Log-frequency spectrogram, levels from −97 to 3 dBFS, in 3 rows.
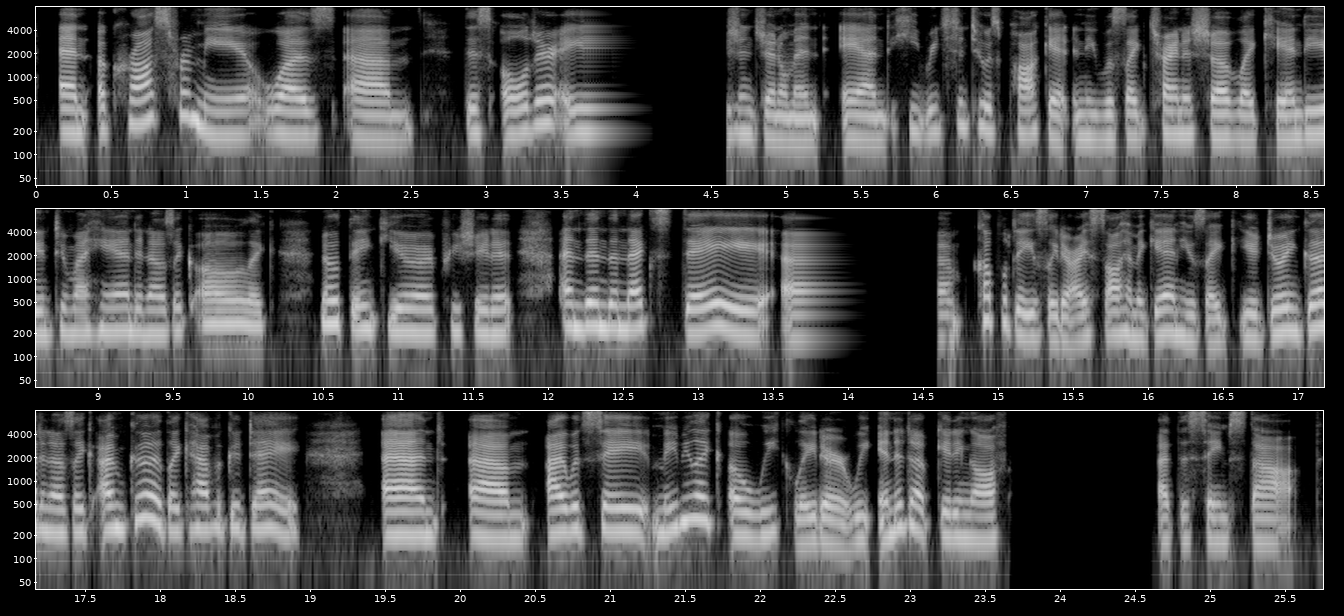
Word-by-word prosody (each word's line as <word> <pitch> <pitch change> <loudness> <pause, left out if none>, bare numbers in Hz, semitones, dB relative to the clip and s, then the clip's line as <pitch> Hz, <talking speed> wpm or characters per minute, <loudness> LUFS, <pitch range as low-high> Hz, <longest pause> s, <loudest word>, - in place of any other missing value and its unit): and 195 -1 +5
across 255 - +1
from 320 -5 +2
me 180 -4 -2
was, 180 -1 0
um, 160 +1 0 0.3
this 190 0 -3
older 205 +8 +1
Asian 195 -1 -8
gentleman, 155 -3 -1 0.2
and 155 -2 0
he 200 - -9
reached 195 +6 -8
into 230 -1 -5
his 200 - -3
pocket, 185 -3 -1
and 160 +2 -4
he 165 - -4
was, 165 0 -4
like, 170 -1 -2
tryna 180 -1 0
shove, 170 -2 +2
like, 160 -1 -2
candy 170 +3 -1
into 190 +3 -3
my 205 - -1
hand, 210 0 -1
and 205 0 -2
I - - +1
was 200 - -4
like, 215 - -5
"Oh," 130 0 +2
like, 125 -1 -2 0.3
"no, 265 - +6
thank 230 +1 -2
you, 210 - +1
I 205 - +2
appreciate 205 -1 -4
it." 195 - 0 0.3
And 240 0 +3
then 245 -1 +5
the 235 - +2
next 230 +3 0
day, 210 -1 +3
um 175 0 0 1.0
couple 290 -1 -1
days 175 -5 -1
later, 165 -1 0
I 165 - +1
saw 190 +1 0
him 190 -2 -2
again, 195 +3 +1
he 180 - -2
was 170 - -5
like, 155 0 -3
"You're 175 -1 -1
doing 205 +5 +1
good?" 230 +4 +3
And 225 - +1
I - - +4
was 215 - -3
like, 220 -1 -3
"I'm 235 +1 +5
good," 315 -1 +3
like, 230 0 -2
"have 235 0 +2
a - - -6
good 240 0 -4
day." 240 -1 -1 0.5
And, 200 0 +6 0.2
um, 185 -2 +5
I 210 +2 +6
would 235 0 -1
say 225 -2 +2
maybe, 240 +8 +1
like, 315 -3 +1
a 200 -1 +2
week 195 +2 -5
later, 160 -3 +1
we 170 0 -3
ended 245 +8 +1
up 230 -4 +1
getting 190 -2 -1
off 175 +2 +2 1.0
at 170 - -1
the 170 - -6
same 175 -1 -3
stop, 165 0 -1
195 Hz, 205 wpm, -23 LUFS, 175-225 Hz, 1.0 s, no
